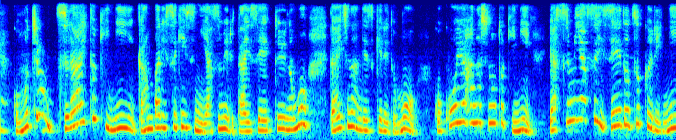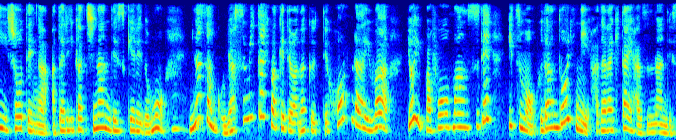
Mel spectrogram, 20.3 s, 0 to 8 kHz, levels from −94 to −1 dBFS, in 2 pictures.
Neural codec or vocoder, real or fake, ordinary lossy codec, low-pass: none; real; none; 7.2 kHz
